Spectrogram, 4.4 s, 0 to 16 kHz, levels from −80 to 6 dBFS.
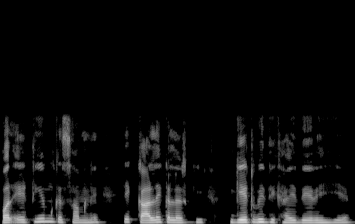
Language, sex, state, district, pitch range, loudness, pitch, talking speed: Hindi, male, Jharkhand, Ranchi, 150-170 Hz, -19 LUFS, 160 Hz, 190 wpm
